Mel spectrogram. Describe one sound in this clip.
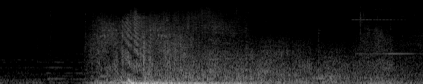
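A fiery magical blast booms in a card game.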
